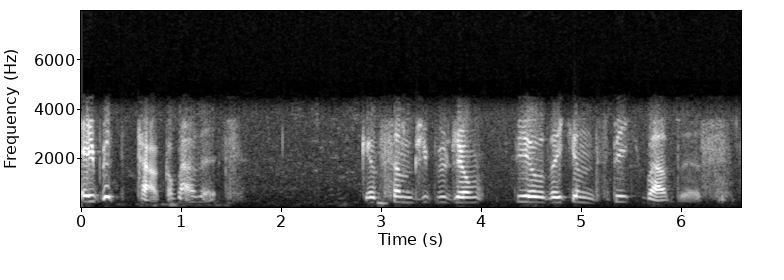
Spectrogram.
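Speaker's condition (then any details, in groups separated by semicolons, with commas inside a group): Cerebral palsy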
